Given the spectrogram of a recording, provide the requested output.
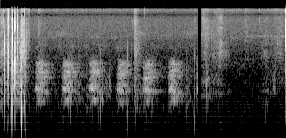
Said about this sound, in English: Talking of dogs, oh my god, these dogs always bark day and night, day and night. Just mentioned them and they started barking.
